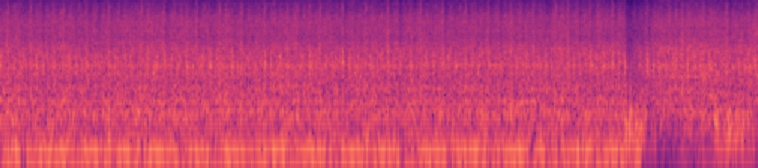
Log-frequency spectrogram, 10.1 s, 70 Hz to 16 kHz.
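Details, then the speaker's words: 1998 Jeep XJ, smooth cold idle with fast, steady ticking about three per second: valvetrain clatter, possibly a noisy lifter (suspected). The loudest clack on one cylinder reportedly stays once warm while the rest fade. "Here that will go away, but that loudest clack will stay on whatever cylinder that is once it gets to operating temperature."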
